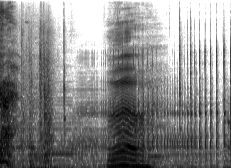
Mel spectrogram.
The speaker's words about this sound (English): Why is this door always jammed up?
